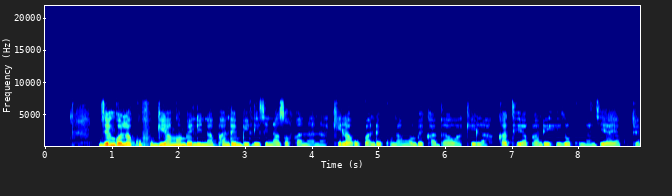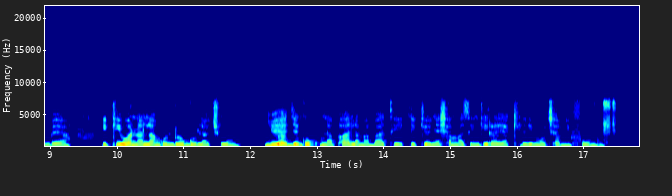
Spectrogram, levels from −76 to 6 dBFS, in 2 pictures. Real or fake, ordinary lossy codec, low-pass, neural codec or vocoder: fake; Opus, 16 kbps; 7.2 kHz; autoencoder, 48 kHz, 128 numbers a frame, DAC-VAE, trained on Japanese speech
